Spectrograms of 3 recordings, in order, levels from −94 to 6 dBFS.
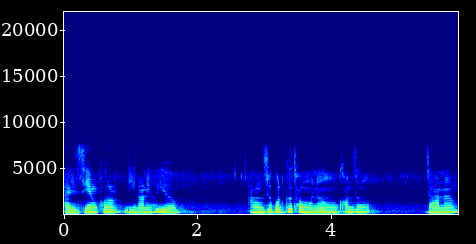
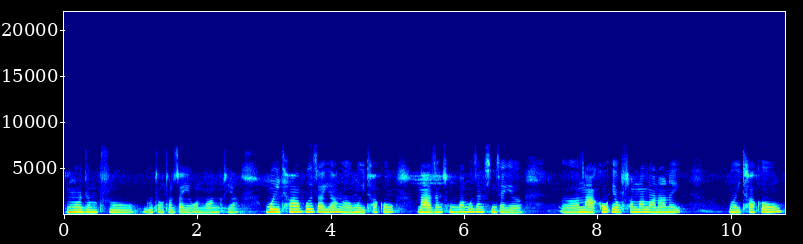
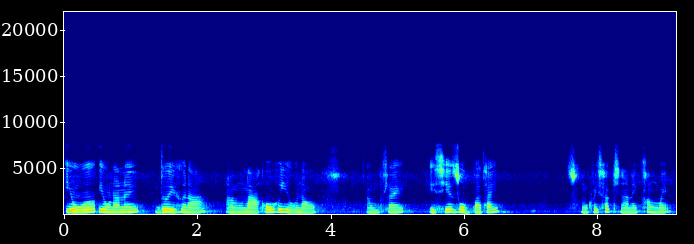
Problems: constant background noise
